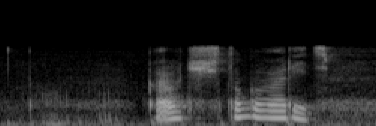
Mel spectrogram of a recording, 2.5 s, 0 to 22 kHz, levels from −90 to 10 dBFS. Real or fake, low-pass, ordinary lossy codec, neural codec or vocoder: fake; 5.4 kHz; none; autoencoder, 48 kHz, 128 numbers a frame, DAC-VAE, trained on Japanese speech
